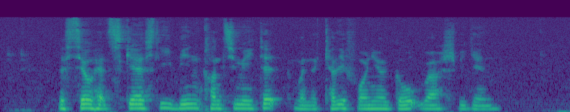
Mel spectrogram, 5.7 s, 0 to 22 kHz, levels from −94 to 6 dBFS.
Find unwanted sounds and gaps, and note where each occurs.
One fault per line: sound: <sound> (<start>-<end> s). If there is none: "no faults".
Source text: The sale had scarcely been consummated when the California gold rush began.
no faults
